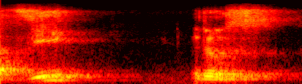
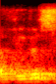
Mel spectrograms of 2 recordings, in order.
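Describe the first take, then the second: First: "vírus" very slow, held "ví", pause, then "rus"; split into syllables. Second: Said in the usual way. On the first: Shown as a demonstration. Teacher showing where the word divides, syllable by syllable. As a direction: break "vírus" into two separate syllables. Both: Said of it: "se separar as sílabas".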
